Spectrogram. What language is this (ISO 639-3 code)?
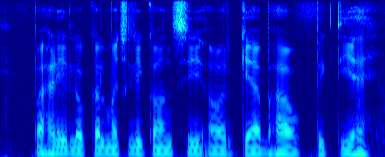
hin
